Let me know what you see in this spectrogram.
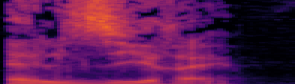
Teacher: make the liaison as well. You get this S and then the vowel after.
